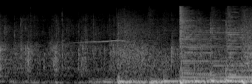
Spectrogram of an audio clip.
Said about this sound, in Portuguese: Dá um aplauso a Jesus outra vez. O teu aplauso aqui é assim, aleluia, tá? Glória a Deus.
